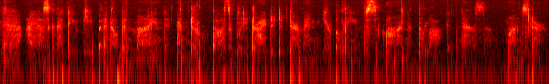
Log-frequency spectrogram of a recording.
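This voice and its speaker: An American ASMR host whispers her way through a prepared speech, taking it very slowly and deliberately. Now and then she turns to the listener with a playful aside, staying just as hushed, on a rough recording.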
